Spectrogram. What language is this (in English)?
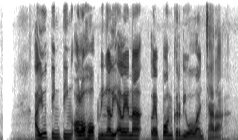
Sundanese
